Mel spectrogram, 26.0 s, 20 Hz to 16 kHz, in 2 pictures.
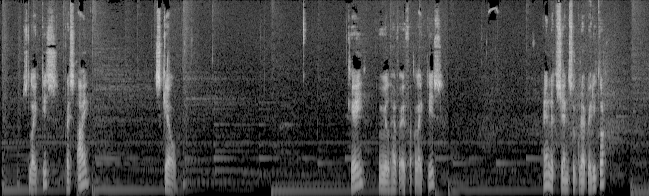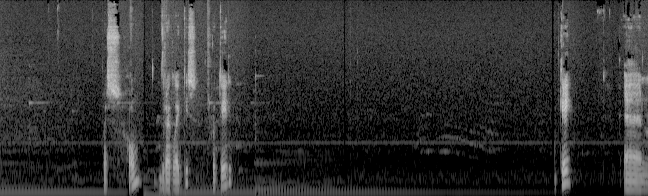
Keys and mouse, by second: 0.7 click, 1.4 i, 3.7 space, 6.3 middle click, 6.8 middle click, 8.4 right click, 9.7 space, 12.1-13.2 drag, 14.1 a, 15.6 Home, 15.8 click, 16.1-16.5 drag, 17.1 r, 20.0 space, 24.0 space, 24.1 space.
